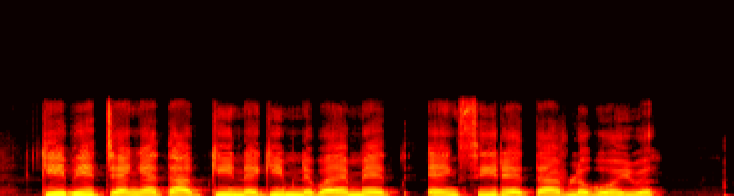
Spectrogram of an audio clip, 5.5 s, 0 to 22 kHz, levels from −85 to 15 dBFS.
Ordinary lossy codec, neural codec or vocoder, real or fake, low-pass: none; none; real; 10.8 kHz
